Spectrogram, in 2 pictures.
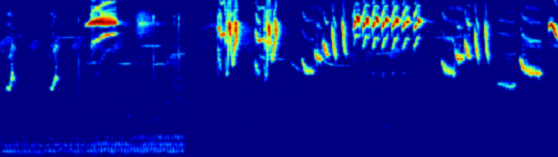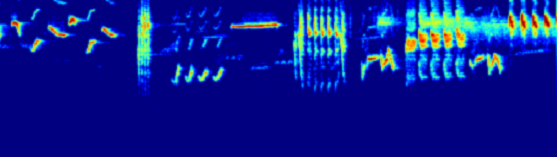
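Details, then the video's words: Hill blue flycatcher singing to make caged birds reply fast and excitedly: after a brief low rumble at the start, a long run of high chattering phrases, trills and whistled slurs with short gaps. "TERAMPUH BIKIN TLEDEKAN GUNUNG CEPAT NYAUT EMOSI"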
